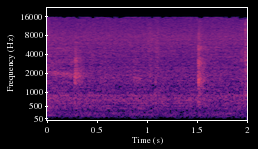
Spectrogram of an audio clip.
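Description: Quiet room tone with two faint clicks, a few tenths of a second in and again about a second and a half in.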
